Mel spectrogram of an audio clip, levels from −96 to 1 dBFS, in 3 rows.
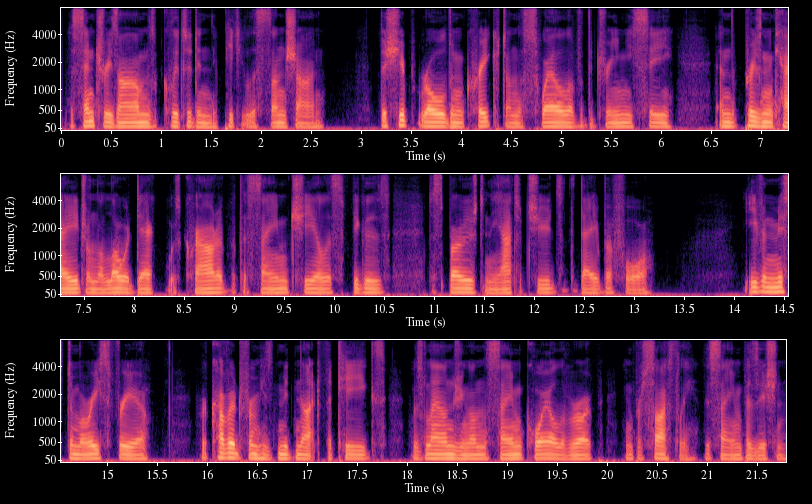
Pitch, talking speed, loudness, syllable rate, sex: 95 Hz, 180 wpm, -21 LUFS, 5.7 syllables/s, male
